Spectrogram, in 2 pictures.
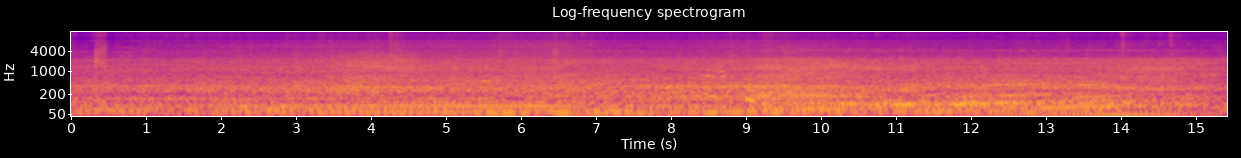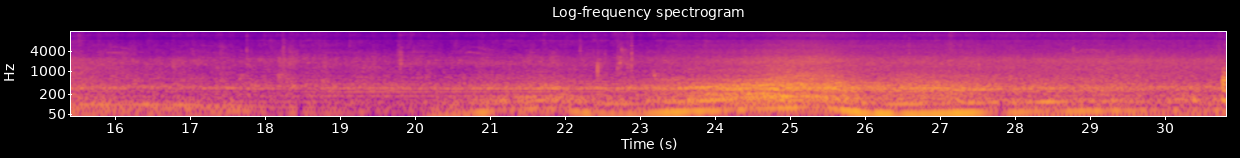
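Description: Road traffic going by: vehicles swell up and fade away several times, the loudest pass coming in the last third, over a low rumble.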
